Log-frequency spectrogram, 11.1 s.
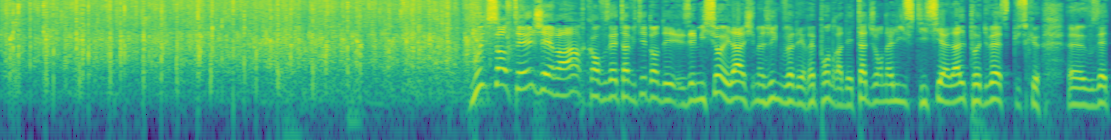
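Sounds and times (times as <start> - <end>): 
audience applause: 0.0 - 6.1
speech: 4.7 - 11.1.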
